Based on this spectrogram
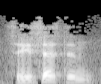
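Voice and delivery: normal talking voice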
